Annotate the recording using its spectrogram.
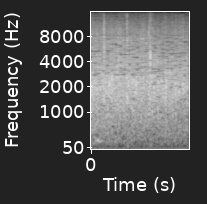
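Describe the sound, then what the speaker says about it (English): A crowd of audience members applauds steadily at a presidential engagement with graduate interns in Kenya, a dense, continuous clatter of many hands clapping throughout. "A round of applause for her."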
